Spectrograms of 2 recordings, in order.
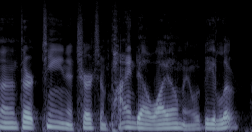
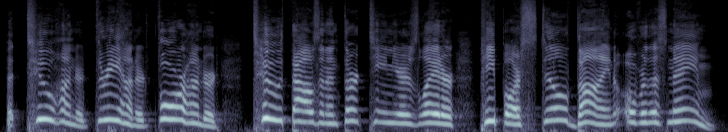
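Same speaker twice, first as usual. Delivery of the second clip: emphatic preaching; 10 semitones higher, 6 dB louder, slower than usual. Real, not acted.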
